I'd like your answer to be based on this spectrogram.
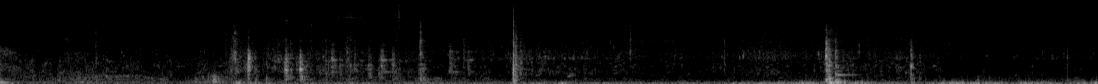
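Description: A cruise boat moves through water with lapping and splashing, occasional sharper slaps against the hull, and a low wind-like rumble underneath.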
